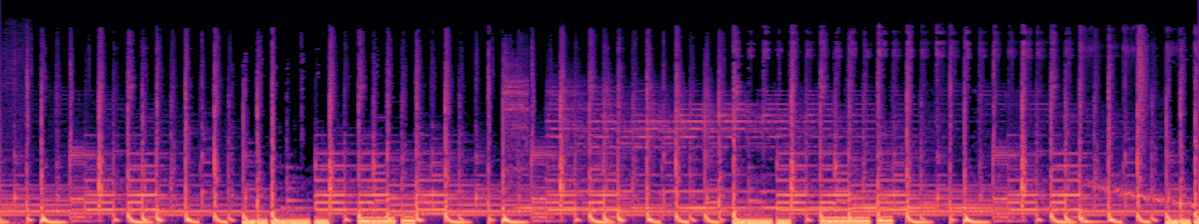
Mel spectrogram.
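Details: Steady instrumental music with strong bass and percussive strikes throughout, and no animal voice heard.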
